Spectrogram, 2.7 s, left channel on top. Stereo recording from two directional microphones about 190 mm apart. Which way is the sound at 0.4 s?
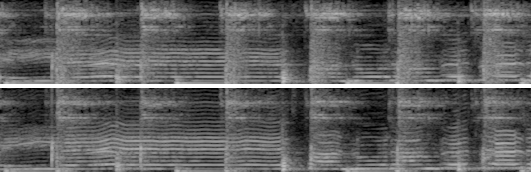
25° right (ahead or behind).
